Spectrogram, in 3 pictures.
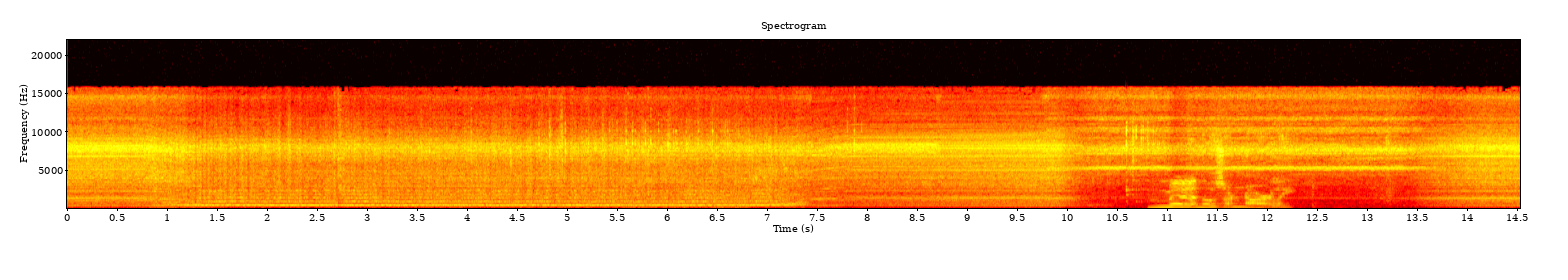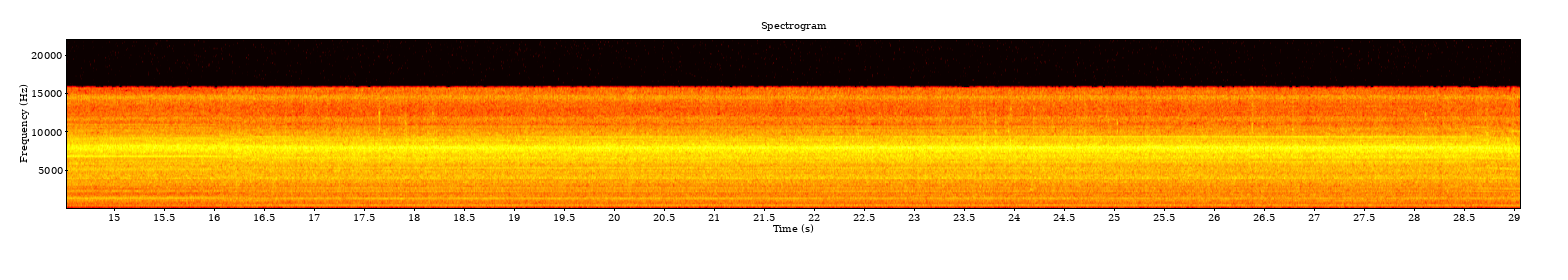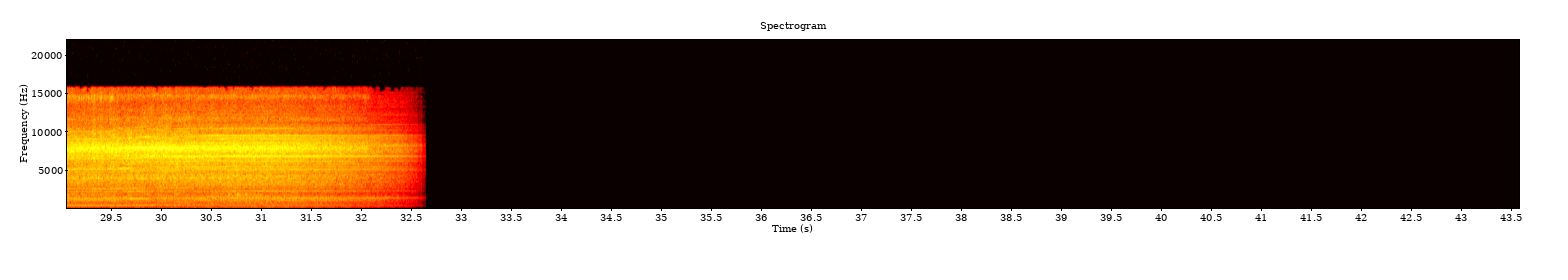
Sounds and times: Tools: 10.6 - 10.8
Speech: 10.8 - 12.3.

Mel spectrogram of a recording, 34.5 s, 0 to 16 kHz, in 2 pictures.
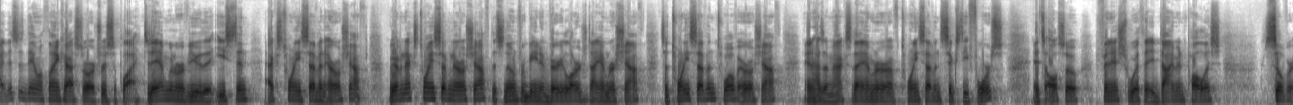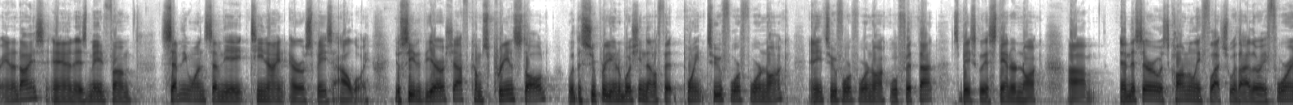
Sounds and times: Speech: 0.0 - 34.4.

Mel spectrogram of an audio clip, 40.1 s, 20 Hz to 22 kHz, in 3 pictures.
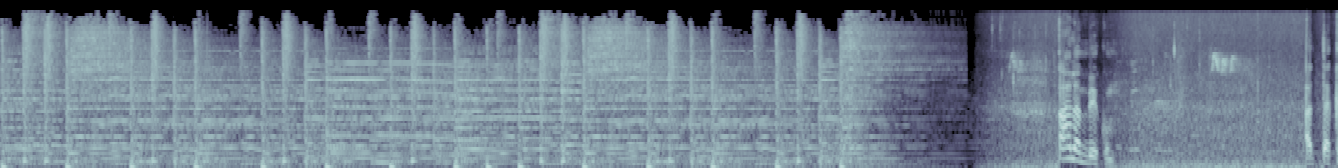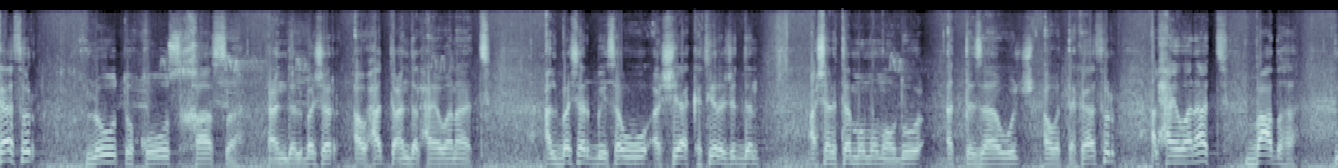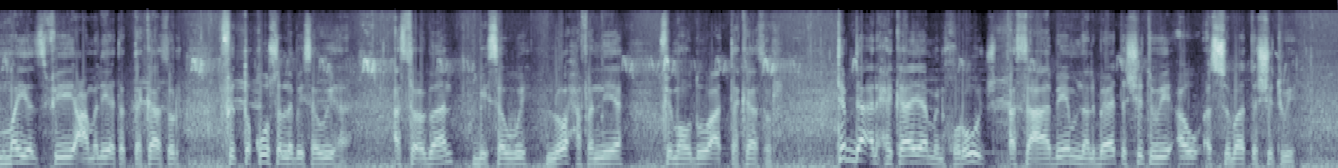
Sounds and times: Outside, urban or manmade: 0.0 - 40.1
Male speech, man speaking: 10.6 - 11.2, 13.0 - 39.7.

